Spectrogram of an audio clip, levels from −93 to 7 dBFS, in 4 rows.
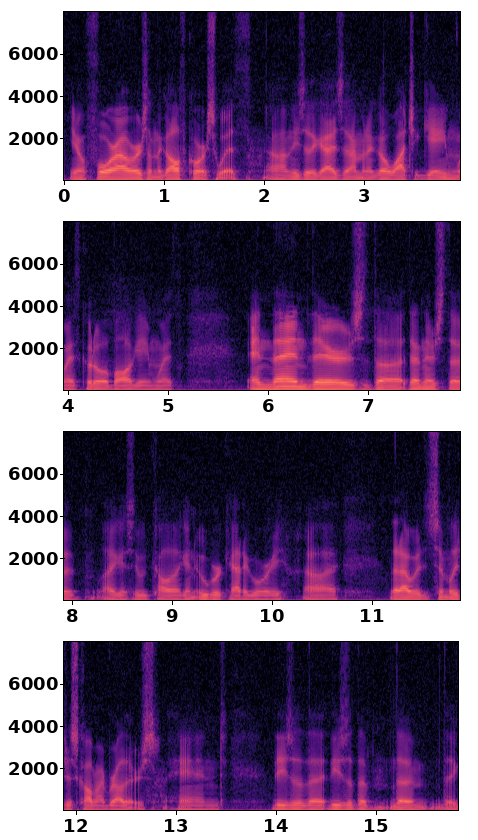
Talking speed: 240 wpm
